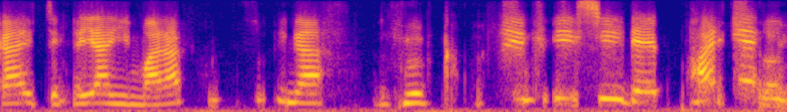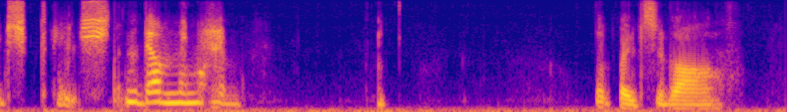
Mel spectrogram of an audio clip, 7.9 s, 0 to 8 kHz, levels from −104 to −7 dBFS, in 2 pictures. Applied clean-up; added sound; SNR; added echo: neural diffusion model UNIVERSE++.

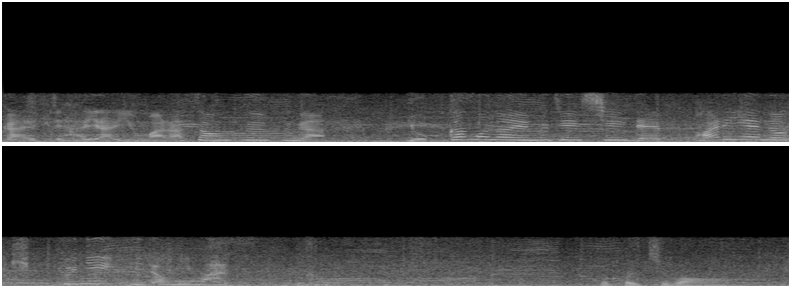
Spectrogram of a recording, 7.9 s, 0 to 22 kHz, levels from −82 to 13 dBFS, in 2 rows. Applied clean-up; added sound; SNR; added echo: none; Waves, surf; 8 dB; none.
